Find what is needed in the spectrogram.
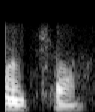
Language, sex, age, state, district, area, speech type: Hindi, male, 60+, Bihar, Samastipur, urban, conversation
